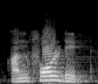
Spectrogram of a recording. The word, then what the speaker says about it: unfold: அன்ஃபோல்டு unfold FOLD unfold, unfolded unfolded FOLDED unfolded, unfolded unfolded FOLDED unfolded, unfolding FOLDING unfolding. Second syllable தான் unfold இல்லது, unfold, unfolded, unfolded, unfolding.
